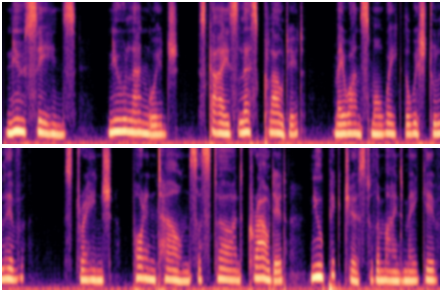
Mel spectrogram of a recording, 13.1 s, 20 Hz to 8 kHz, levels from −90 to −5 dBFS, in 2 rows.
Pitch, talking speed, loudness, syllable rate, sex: 170 Hz, 130 wpm, -18 LUFS, 3.6 syllables/s, female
